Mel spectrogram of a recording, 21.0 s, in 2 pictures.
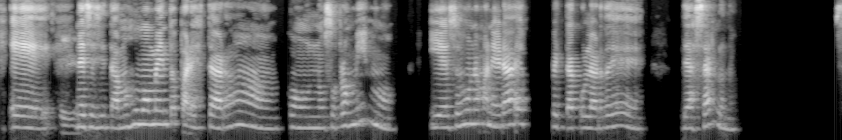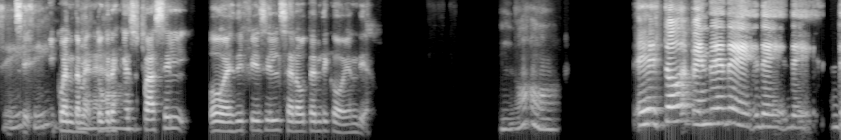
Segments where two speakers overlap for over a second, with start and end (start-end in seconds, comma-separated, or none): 10.7-12.4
